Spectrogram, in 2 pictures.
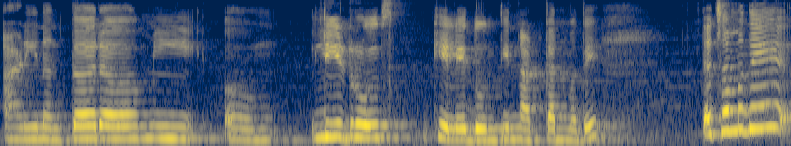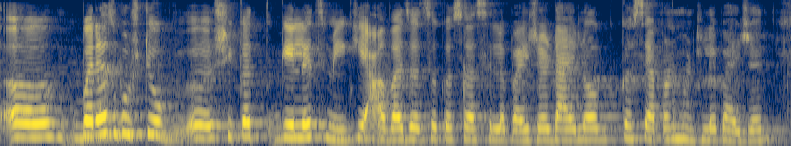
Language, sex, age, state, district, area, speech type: Marathi, female, 18-30, Maharashtra, Pune, urban, spontaneous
